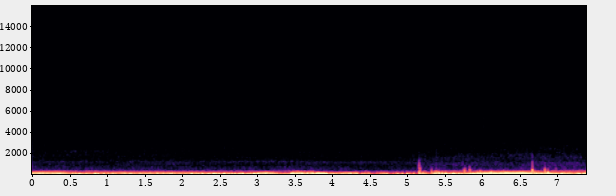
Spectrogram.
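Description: Car engine heard from inside the cabin, its pitch rising and falling several times as the car speeds up and slows down. A few short clicks come near the end.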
